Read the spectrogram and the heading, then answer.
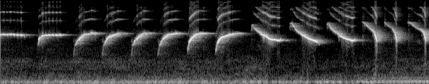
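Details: Canary, trained to copy the prinia's clicking call, gives clear whistled upslurs about three per second. These then turn into sharper downslurred notes.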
